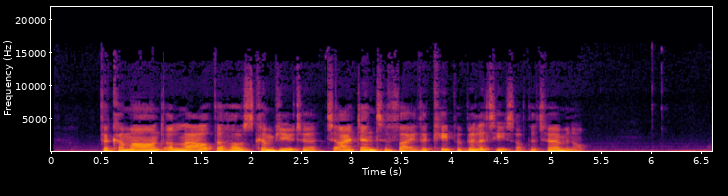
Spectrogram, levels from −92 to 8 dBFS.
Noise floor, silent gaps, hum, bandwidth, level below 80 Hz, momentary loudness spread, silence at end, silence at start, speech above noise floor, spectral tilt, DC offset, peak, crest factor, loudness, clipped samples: -46 dBFS; none; none; 11 kHz; -40 dBFS; 8 LU; 0.2 s; 0.2 s; 31 dB; -7 dB/octave; under 0.1%; -2 dBFS; 14 dB; -17 LUFS; under 0.1%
